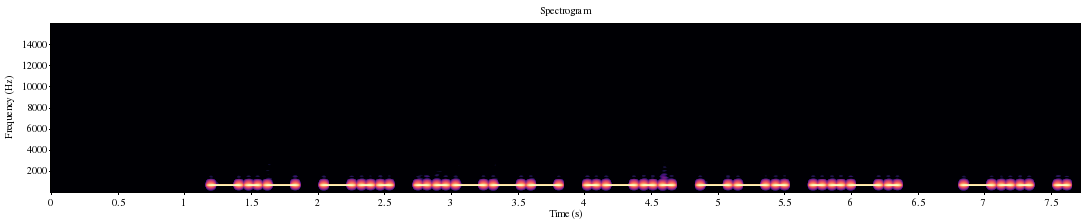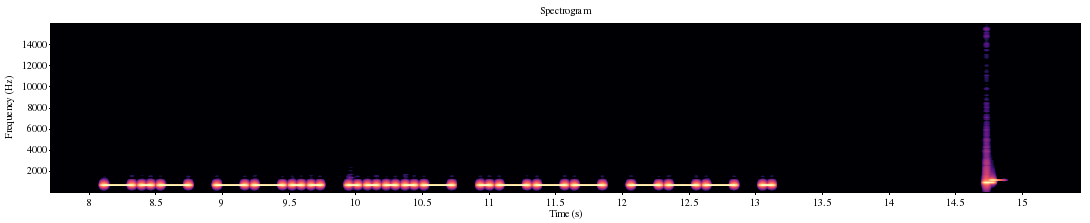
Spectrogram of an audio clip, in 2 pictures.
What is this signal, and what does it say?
Morse code, heard as a keyed tone, about 17 wpm, 700 Hz. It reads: KD2LGF DE KZ4JOE
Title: USA Callsign DE Callsign - 6 Characters - 17wpm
